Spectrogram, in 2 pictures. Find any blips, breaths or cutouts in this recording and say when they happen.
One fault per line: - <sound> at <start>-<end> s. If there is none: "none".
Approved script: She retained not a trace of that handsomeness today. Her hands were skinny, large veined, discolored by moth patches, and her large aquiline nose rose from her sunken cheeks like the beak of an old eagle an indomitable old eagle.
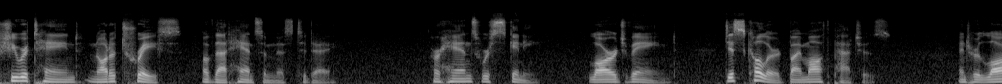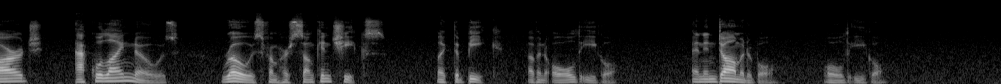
none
